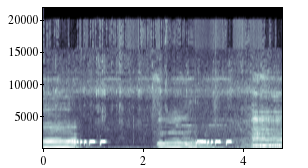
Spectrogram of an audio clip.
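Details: Cows from a vast tame herd walking in daylight countryside: two loud moos that start steady and bend downward, fluttering chirps between them, and a third higher call beginning at the close.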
